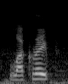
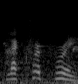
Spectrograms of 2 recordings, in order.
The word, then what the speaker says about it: La Creperie: Here we are with Carol Lucas, the owner of La Crepe in Fort Collins. Sorry, did I pronounce that right? La Creperie.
